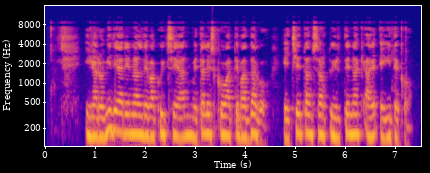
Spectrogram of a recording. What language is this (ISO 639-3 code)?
eus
